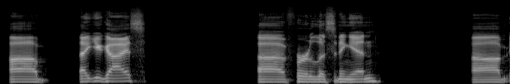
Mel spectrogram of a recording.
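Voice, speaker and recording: A man hosting a livestream, chatting casually in a hesitant, halting way. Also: mid-range voice, pushed and bright, clear, resonant tone, dry recording, clean studio sound. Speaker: livestream host.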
